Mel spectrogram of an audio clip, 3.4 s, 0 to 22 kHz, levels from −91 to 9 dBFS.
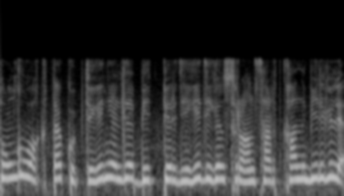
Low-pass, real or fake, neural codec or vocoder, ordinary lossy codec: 7.2 kHz; real; none; none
